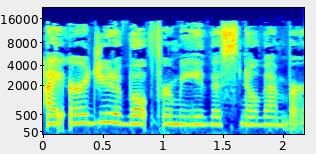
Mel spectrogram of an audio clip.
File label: voice pitch high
